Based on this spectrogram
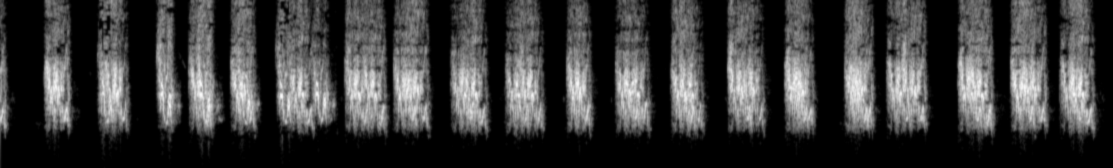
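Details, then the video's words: A group of house sparrows singing: loud, harsh chirps repeated steadily, nearly two per second, with short clusters of quicker notes near the start and clean silence between. "عصفور الدوري الكحالي مجموعة طيور تغرد صافي song house sparrow"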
